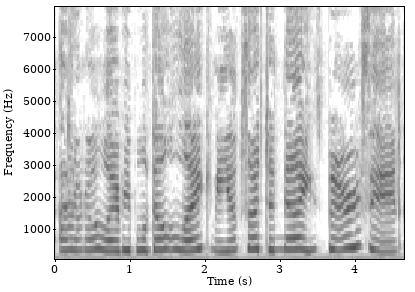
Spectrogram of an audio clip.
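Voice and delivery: high-pitched mock self-pity, slowing at the end; mocking imitation. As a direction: mimic her poor-me complaint way up high. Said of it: "you walk around saying".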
